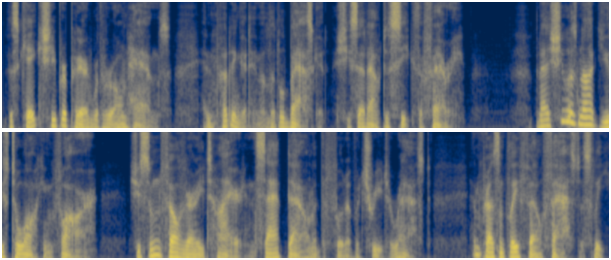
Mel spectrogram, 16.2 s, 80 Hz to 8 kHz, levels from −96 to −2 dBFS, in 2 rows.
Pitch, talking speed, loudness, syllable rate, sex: 100 Hz, 195 wpm, -22 LUFS, 4.7 syllables/s, male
